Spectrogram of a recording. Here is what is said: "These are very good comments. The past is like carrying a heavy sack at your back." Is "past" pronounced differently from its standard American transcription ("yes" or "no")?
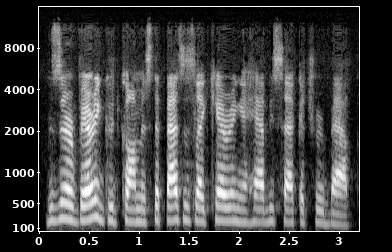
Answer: yes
